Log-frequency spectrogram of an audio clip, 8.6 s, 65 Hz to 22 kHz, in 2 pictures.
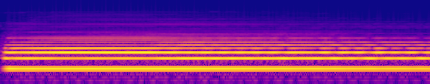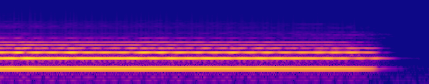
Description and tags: One-shot from Versilian Studios Chamber Orchestra 2: Community Edition sampling project.
Instrument family: Woodwinds
Instrument: Bassoon
Articulation: vibrato sustain
Note: F#3
Midi note: 55
Midi velocity (center): 95
Microphone: 2x Rode NT1-A
Performer: P. Sauter
bassoon, vsco-2, multisample, single-note, vibrato-sustain, midi-note-55, fsharp3, midi-velocity-95, woodwinds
